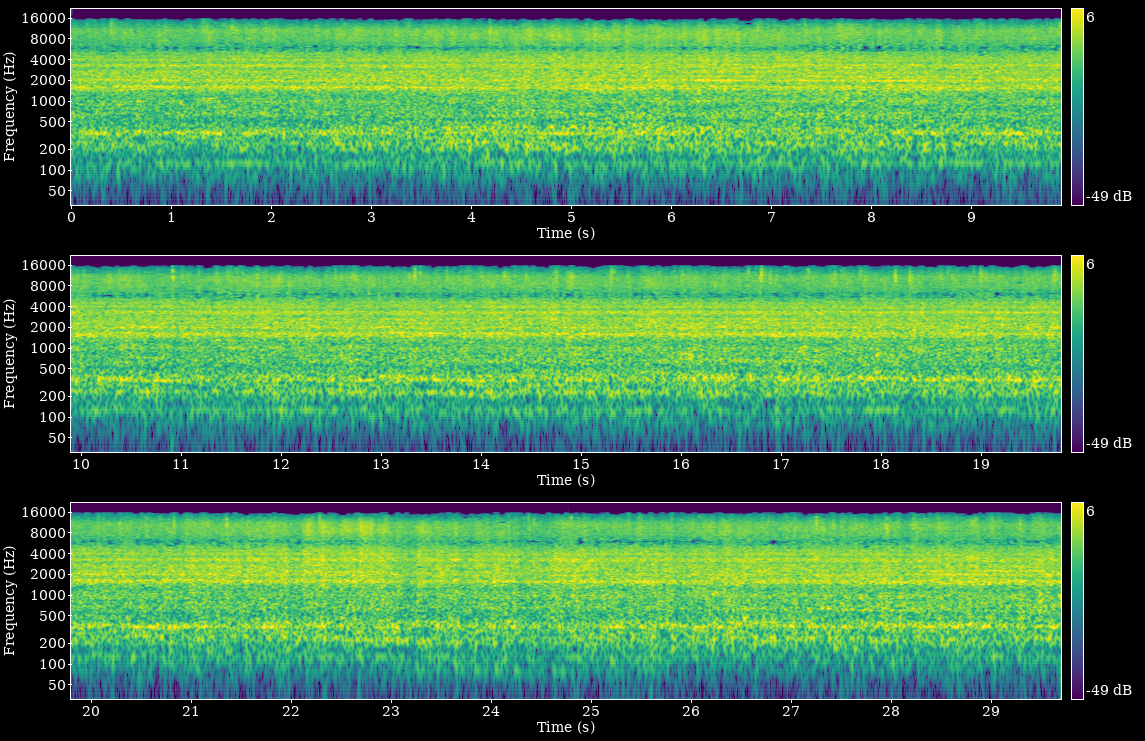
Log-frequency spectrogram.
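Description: Train cars rolling past steadily, a continuous noise of wheels on rails with no break.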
